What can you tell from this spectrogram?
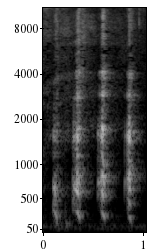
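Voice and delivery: short airy chuckle; breathy little laugh; soft laugh. Real, not acted. Laughs about window.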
